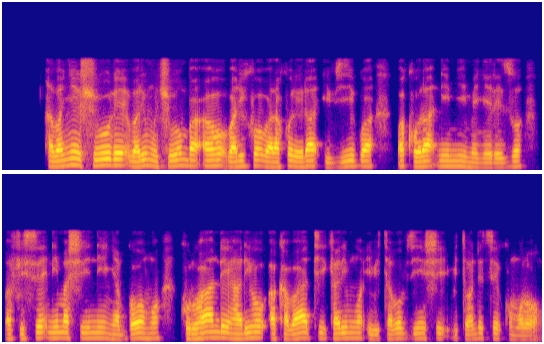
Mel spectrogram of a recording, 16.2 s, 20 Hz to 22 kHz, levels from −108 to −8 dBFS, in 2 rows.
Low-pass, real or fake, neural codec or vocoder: 5.4 kHz; fake; autoencoder, 48 kHz, 128 numbers a frame, DAC-VAE, trained on Japanese speech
